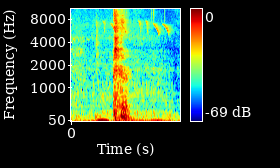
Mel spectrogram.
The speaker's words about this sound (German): Corona-Huster.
